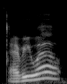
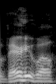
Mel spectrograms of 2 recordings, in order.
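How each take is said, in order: First: "Every well" said as every with an initial e; "Every well" misreading, every not very. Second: "very well" said with plain v, very; "very well" corrected to very. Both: Shown as a demonstration. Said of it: "not every well".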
